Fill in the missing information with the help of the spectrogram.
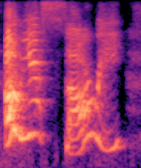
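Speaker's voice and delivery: high-pitched "whoops" imitation; mock sheepish apology. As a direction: start loud and high, then drop. Agent's sheepish reply, retold.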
